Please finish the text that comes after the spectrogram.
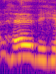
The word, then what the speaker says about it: هذه: إذا هذه الغابة كثيفة الأشجار. حتى هذه، إذا حنا كنطقوا واحد الألف هذه، إلا هاد الألف هذه ما تنكتبوهاش، فهي تنطق ولا تكتب، إذا تحذف رسما.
